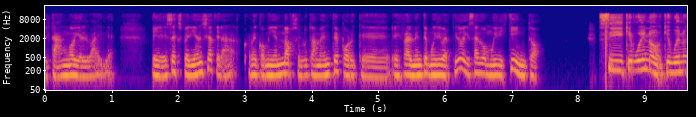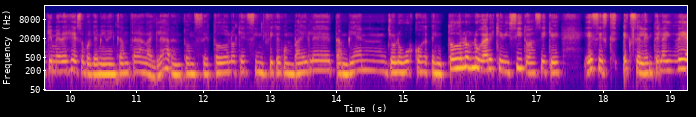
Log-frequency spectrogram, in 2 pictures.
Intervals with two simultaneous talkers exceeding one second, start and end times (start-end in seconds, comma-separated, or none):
none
